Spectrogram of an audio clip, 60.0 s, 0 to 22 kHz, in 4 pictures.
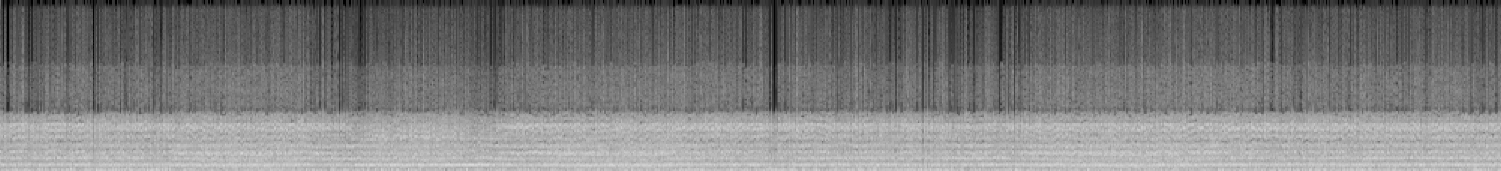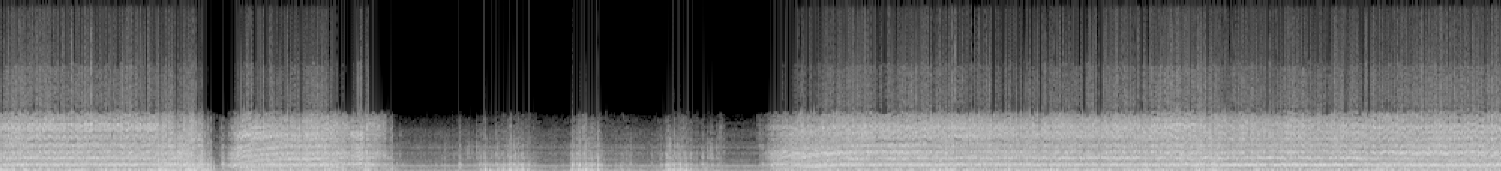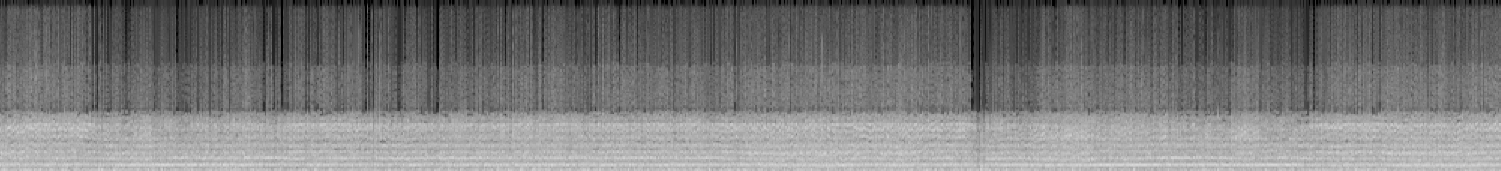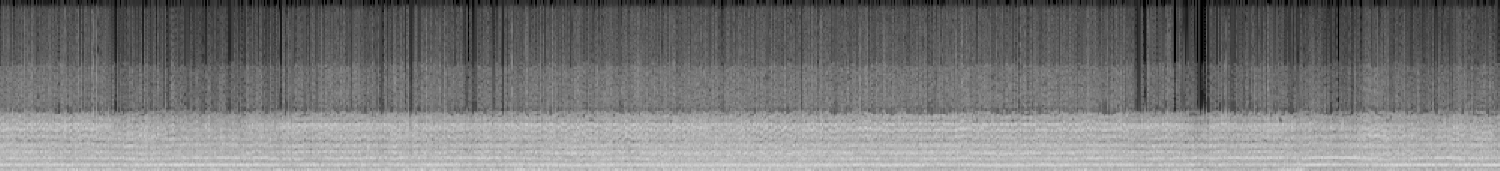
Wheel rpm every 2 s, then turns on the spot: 230, 220, 210, 220, 230, 220, 230, 230, 150, 70, 20, 100, 230, 230, 220, 230, 230, 230, 230, 220, 220, 230, 220, 230, 230, 220, 220, 220, 230, 230.
18-22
